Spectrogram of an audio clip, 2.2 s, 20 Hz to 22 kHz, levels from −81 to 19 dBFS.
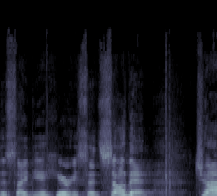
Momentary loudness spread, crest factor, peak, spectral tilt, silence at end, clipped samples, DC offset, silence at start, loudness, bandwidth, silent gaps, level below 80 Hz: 18 LU; 16 dB; -8 dBFS; -4 dB/octave; 0 s; under 0.1%; under 0.1%; 0 s; -25 LUFS; 18.5 kHz; none; under -90 dBFS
